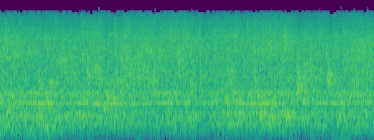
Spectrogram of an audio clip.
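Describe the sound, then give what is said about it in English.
A loud, steady rush of water spraying from a human car wash, a device for washing elderly and infirm people, a continuous broad hiss that holds evenly for the whole few seconds with no voices. “The human car wash.”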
